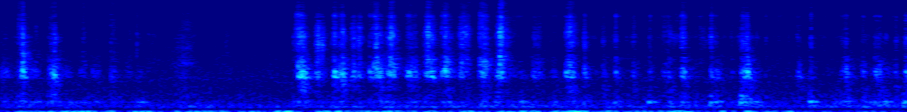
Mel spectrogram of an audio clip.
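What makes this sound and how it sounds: A wooden stylus makes quick, repeated scratching strokes across a thin, flat, black-coated wax scratch-art paper card. Each stroke is a short, dry, bright rasp. A quieter pause near two seconds is followed by a denser, steadier run of strokes.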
